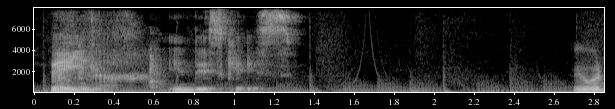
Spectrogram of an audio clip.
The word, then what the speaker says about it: Fana: name is Banner in Swedish but it's pronounced feyna in this case we were the same thing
